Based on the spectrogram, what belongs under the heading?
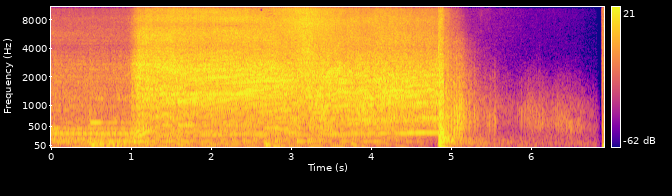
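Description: Cars under hard acceleration at full throttle: a loud burst of engine and exhaust noise starts suddenly about a second in, holds for about four seconds and then cuts off at a sharp crack.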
